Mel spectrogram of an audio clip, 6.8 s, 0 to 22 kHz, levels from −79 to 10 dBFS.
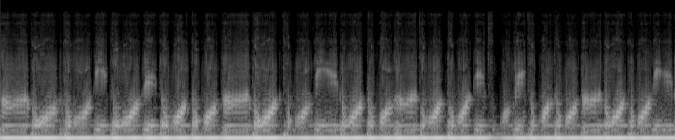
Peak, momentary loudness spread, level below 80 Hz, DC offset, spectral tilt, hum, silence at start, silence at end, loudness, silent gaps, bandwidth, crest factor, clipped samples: -2 dBFS; 2 LU; -12 dBFS; under 0.1%; -8.5 dB/octave; none; 0 s; 0 s; -15 LUFS; none; 4.5 kHz; 10 dB; under 0.1%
